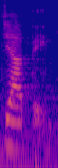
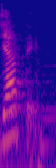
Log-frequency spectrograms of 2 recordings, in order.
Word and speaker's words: yate: Do you hear any difference between llave and yate? No, because there's no difference here. That's why children or people learning the language struggle a lot when it comes to recognize which letter they have to use in a dictation or in a writing, because they sound alike.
